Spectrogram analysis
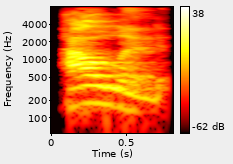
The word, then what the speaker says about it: Howland: I hate to mispronounce somebody's last name. Howland, H-O-W, Howland.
